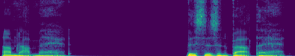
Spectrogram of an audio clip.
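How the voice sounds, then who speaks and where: A man voicing a smooth-talking Texan man, sad and resigned, with a low drawl. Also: takes it slowly, dark tone, dry recording, studio quality, exaggerated voice. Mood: dry. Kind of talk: audiobook character voice.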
